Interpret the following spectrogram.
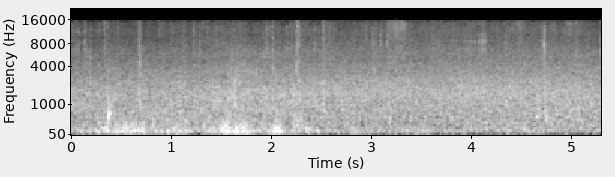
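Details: High-voltage transmission line overhead, described as about 3000 volts: faint, constant rain-like sizzle with scattered crackles as current discharges off the line; normal corona discharge.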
